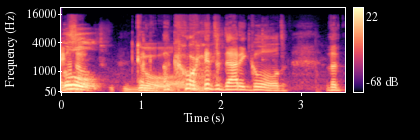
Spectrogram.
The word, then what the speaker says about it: Gould: call him Baron no his name say it right damn it his name is Daddy ghoul okay gold according to Daddy Gould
